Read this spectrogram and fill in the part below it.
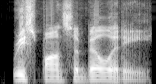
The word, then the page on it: responsibility: American English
